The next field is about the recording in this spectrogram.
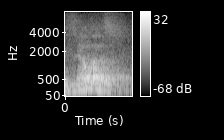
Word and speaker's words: zealous: I will be zealous. – Ooh, I like that word. Yeah. Zealous rhymes with jealous, so it makes it easy to remember.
